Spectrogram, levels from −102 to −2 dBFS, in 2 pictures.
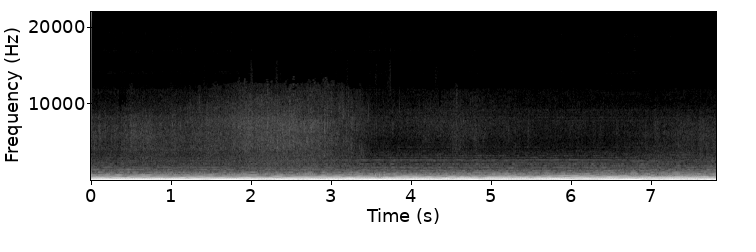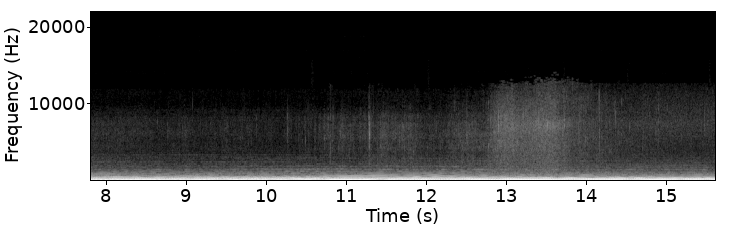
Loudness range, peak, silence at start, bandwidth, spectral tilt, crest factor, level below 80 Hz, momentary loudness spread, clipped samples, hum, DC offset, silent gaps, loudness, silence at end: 2 LU; -4 dBFS; 0 s; 1.3 kHz; -13 dB/octave; 10 dB; -22 dBFS; 5 LU; under 0.1%; none; under 0.1%; none; -15 LUFS; 0 s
